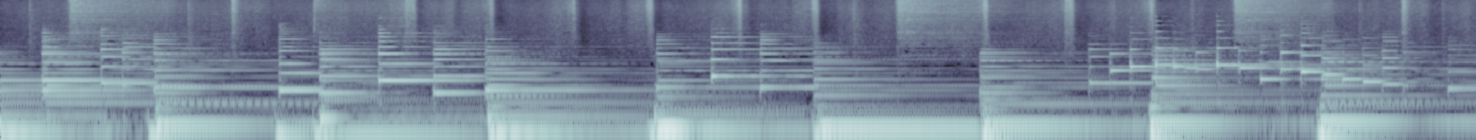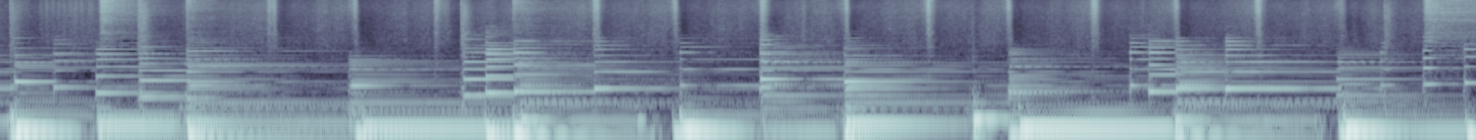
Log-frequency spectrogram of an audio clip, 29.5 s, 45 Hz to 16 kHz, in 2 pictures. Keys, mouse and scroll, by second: 1.3 click, 1.8 s, 2.7 click, 4.2 g, 7.8 click, 10.4 alt+click, 11.2 g, 14.2 click, 15.5 alt+click, 16.7 s, 19.4 click, 21.7 alt+click, 23.3 ctrl+b, 25.9 click.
